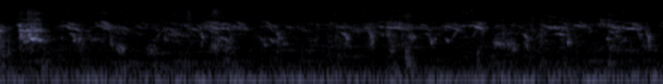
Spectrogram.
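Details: Bath time for a baby pet domestic goose: loud sharp chirps open, then a stream of high, quick peeps and down-slurred whistles continues, with light background noise.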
